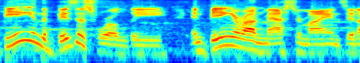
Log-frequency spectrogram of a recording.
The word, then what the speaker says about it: Leigh: don't know me well my Mommy gave me extra letters in my first name so it's pronounced Le but it's spelled with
